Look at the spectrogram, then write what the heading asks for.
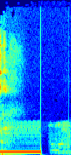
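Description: A steady electronic telephone tone, as someone phones a customer service line, holds for under half a second, then cuts off with a sharp click, leaving a faint hum behind. No one speaks.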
